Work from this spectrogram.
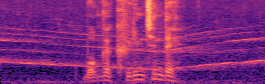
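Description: An ambulance siren from the horror video game Coma wails in a rising and falling sweep, with someone talking over the middle of it.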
